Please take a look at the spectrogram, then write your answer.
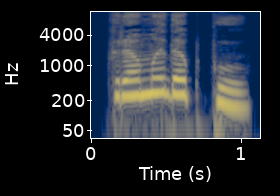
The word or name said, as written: ಕ್ರಮತಪ್ಪು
